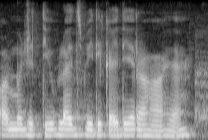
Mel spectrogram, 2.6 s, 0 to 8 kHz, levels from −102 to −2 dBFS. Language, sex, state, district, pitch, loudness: Hindi, male, Arunachal Pradesh, Papum Pare, 120 Hz, -17 LUFS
